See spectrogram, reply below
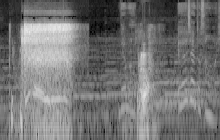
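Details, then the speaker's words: A single loud, forceful, wet-sounding sneeze with a brief intake of breath before it, over quiet game music; blood is noticed afterwards, possibly from a nosebleed during a nap. "Sneeze. I could tell we could hear it. It sounded very wet."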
